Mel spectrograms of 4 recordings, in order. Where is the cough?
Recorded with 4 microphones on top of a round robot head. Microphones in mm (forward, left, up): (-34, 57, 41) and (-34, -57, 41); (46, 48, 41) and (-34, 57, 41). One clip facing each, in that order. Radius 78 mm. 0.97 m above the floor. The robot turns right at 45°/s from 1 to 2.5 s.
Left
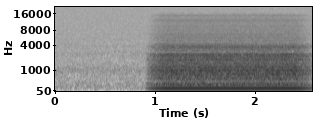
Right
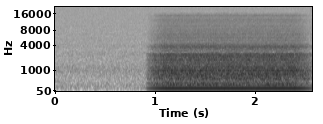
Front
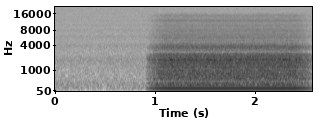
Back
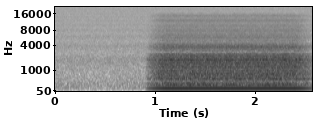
I don't hear a cough.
